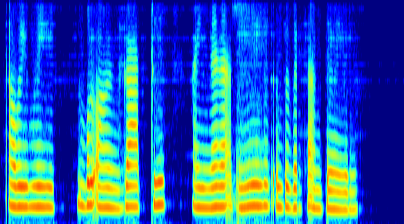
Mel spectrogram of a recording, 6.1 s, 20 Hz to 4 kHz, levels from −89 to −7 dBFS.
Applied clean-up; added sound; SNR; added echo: neural separator model SepFormer WHAMR!.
